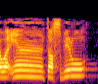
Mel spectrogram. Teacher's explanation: نون ساكنة جاء بعدها التاء الحكم التجويدي إخفاء حقيقي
